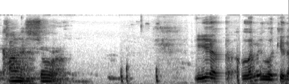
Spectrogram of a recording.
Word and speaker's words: connoisseur: So, here you can see connoisseur here that this means accent. So this syllable has the accent.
